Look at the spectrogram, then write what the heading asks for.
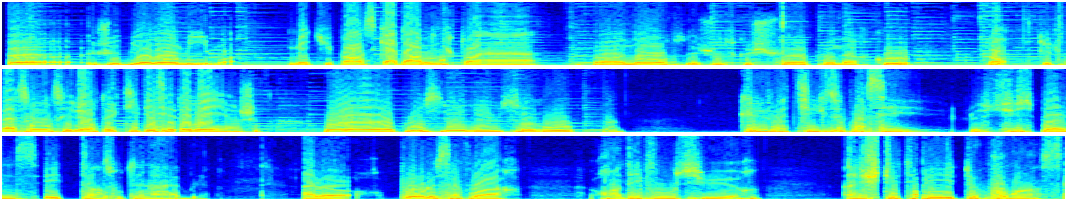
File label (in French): bande annonce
